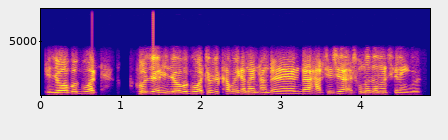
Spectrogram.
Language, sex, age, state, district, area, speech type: Bodo, male, 45-60, Assam, Baksa, rural, conversation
